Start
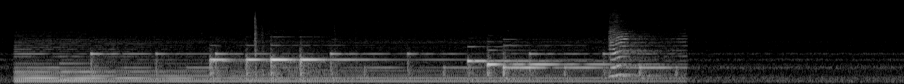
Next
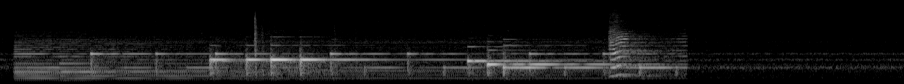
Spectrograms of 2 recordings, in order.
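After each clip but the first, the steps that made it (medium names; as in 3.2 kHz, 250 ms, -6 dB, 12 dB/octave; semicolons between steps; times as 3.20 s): Bessel high-pass 790 Hz, order 4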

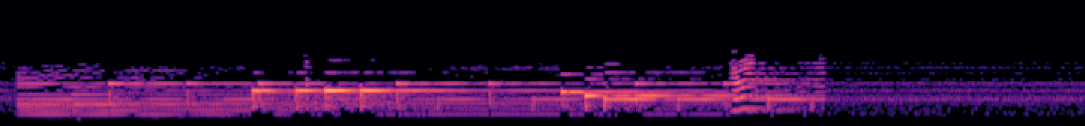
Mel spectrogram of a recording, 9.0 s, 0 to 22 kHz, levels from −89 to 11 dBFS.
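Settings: loudest bins only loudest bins 32; trim +5 dB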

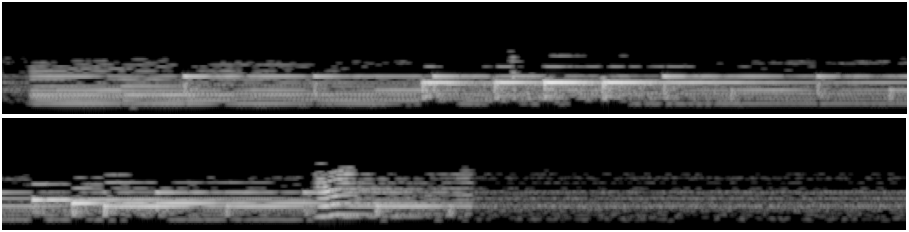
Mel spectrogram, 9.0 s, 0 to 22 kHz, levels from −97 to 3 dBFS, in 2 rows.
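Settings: no audible change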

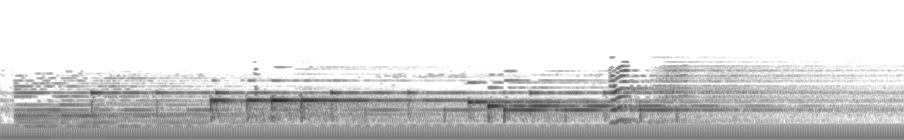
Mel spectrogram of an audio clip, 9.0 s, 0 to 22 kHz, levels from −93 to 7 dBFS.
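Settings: hum 60 Hz, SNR 16 dB; echo that smears into a reverb 541 ms, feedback 47%, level -13 dB; trim -2 dB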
